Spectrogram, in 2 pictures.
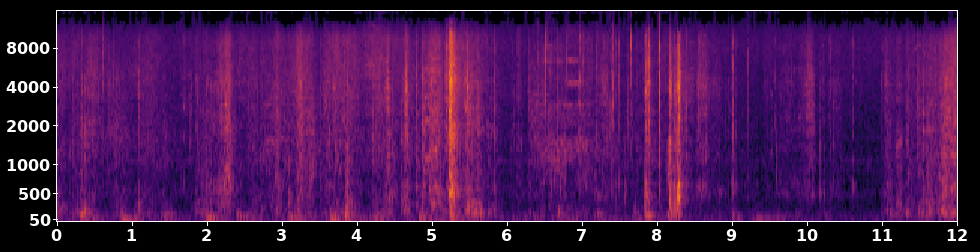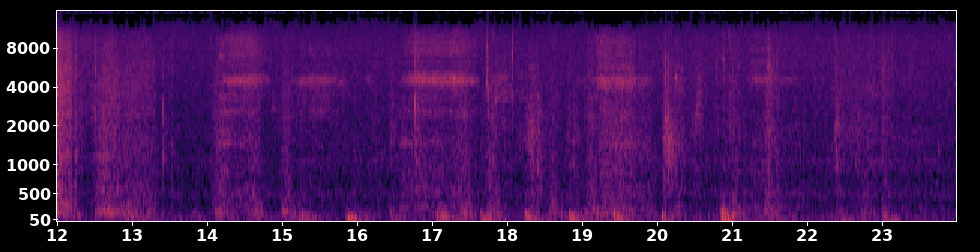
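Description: Handling noise of a camcorder being moved and set up: a long, irregular run of knocks, clicks and rustles, loudest in the first half.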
